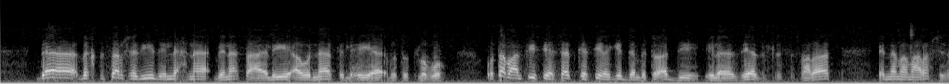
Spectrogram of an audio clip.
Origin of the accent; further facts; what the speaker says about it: Egypt; او بيخلي الناس تتفائل عندنا في مصر هنا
